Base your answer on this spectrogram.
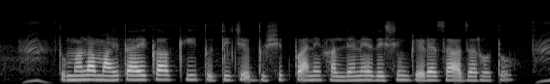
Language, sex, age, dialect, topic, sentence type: Marathi, female, 25-30, Varhadi, agriculture, statement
